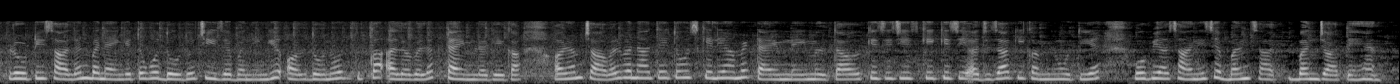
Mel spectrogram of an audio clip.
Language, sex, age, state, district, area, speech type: Urdu, female, 18-30, Delhi, Central Delhi, urban, spontaneous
